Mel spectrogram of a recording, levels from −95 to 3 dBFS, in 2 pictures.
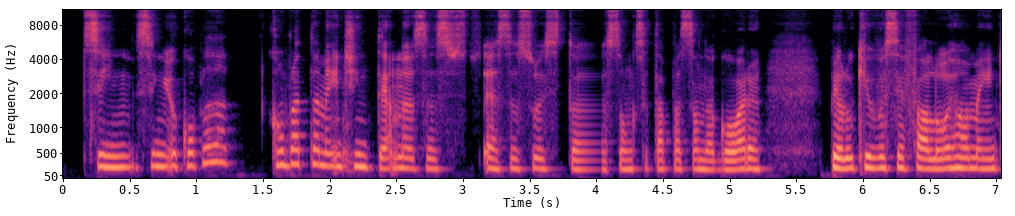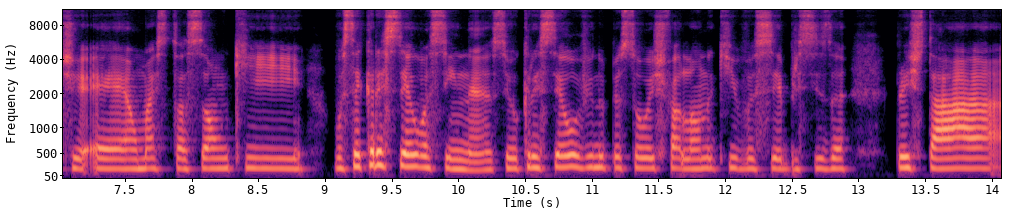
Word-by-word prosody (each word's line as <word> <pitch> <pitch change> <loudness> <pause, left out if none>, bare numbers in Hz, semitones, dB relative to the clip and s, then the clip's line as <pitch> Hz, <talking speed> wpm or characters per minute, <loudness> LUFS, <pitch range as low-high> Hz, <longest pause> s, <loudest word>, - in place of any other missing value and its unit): Sim, 220 -1 0
sim. 235 +2 -2
Eu 250 - -3
completa 305 +5 -4 0.3
completamente 270 -3 -2
entendo 210 -2 -1
essa 195 0 -4
s 185 0 -5
essa 195 0 -3
sua 195 +1 -5
situação 180 -1 -6
que 185 - -6
você 200 - -11
tá 185 0 -5
passando 185 0 -4
agora. 180 +2 0 0.5
Pelo 200 -2 +5
o - - -3
que 220 +1 +2
você 210 0 0
falou, 190 0 +1
realmente 200 -1 0
é 195 -1 +2
uma 195 +1 0
situação 195 +1 -1
que 195 -2 -3 0.2
você 205 +3 +3
cresceu 245 -2 +6
assim, 200 -3 0
né. 170 -1 0
Você 195 +3 -2
cresceu 220 +2 +2
ouvindo 220 -1 +1
pessoas 205 -1 -1
falando 195 -1 -1
que 205 +2 -5
você 195 0 -2
precisa 190 +1 -4 0.3
prestar 200 -1 +6
200 Hz, 165 wpm, -22 LUFS, 190-215 Hz, 0.5 s, cresceu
